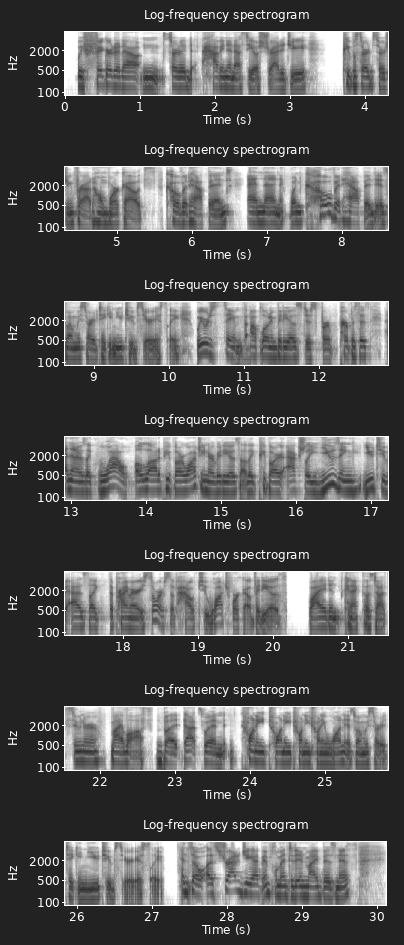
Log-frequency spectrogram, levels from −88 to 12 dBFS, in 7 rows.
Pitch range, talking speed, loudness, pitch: 145-165 Hz, 200 wpm, -16 LUFS, 150 Hz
